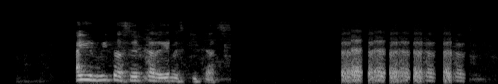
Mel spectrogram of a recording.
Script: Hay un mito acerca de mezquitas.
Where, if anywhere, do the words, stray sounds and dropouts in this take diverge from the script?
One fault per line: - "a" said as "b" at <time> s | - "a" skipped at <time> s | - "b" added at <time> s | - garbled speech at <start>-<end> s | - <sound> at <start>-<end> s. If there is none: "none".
- laugh at 3.4-4.7 s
